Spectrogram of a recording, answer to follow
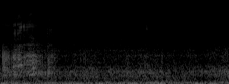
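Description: A brief, faint rustle of a plastic-sheathed cable and coil cord being handled, in the first half second, then only a low steady hum.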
